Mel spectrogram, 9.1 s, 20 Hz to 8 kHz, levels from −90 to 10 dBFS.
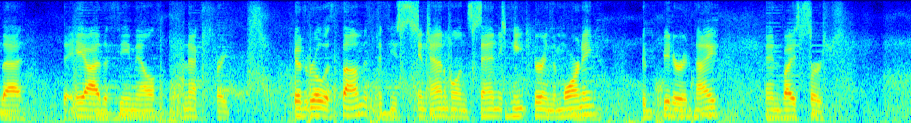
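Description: Sound chopped by the voice detector, likely, across five stretches: 0.26 to 0.77 s, 1.61 to 5.36 s, 6.02 to 6.65 s, 6.92 to 7.67 s and 8.00 s to the end. Roughly 0.4 to 1.7 s at a time drops out to comfort noise, so the sound cuts choppily.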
